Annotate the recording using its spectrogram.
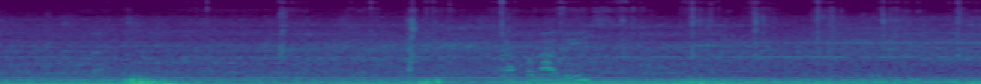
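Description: A steady low mechanical drone, like a motor running nearby, with a couple of brief low bumps and faint voices.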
